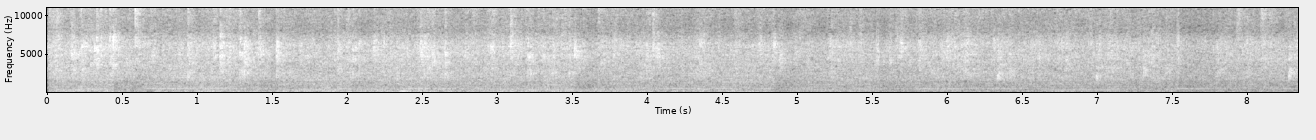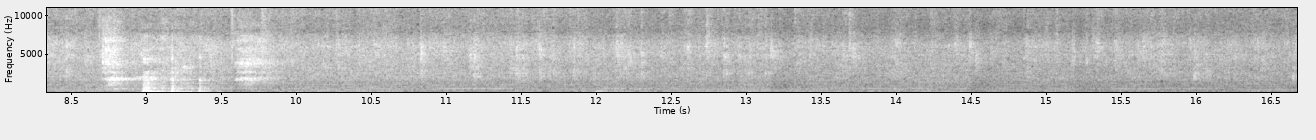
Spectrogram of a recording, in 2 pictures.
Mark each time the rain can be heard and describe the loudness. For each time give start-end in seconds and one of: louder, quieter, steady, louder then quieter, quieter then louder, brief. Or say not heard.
0.0-16.6 quieter.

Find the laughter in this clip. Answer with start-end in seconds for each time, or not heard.
8.7-9.8.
